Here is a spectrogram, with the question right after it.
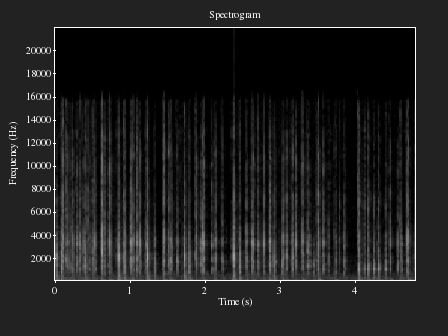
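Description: Both hands' fingertips type continuously on an NK65 Entry Edition 65% mechanical keyboard with a purple plastic case, red and black plastic keycaps, and lubed, filmed 67g Tangies switches. The result is a rapid, steady stream of short, bright, crisp keystroke clacks with very little low end and almost no ring between strokes.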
